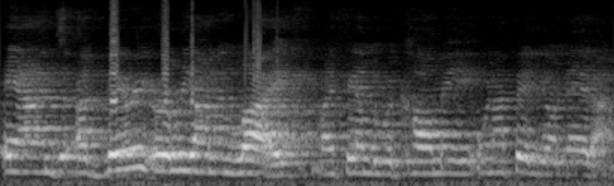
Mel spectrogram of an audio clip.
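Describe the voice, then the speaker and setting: A woman's high-pitched voice amid noticeable background noise and audible room echo. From San Diego, California (US-Mexico border), born in Mexico. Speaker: keynote speaker, business owner. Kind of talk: conference keynote. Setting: stage with audience. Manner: fast.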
